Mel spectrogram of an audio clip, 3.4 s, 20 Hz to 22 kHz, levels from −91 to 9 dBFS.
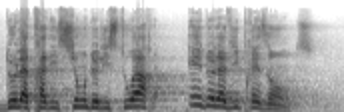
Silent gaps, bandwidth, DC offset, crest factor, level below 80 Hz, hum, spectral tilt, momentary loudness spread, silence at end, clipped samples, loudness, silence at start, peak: none; 16.5 kHz; under 0.1%; 14 dB; -46 dBFS; none; -3.5 dB/octave; 12 LU; 0.35 s; 0.3%; -12 LUFS; 0 s; 0 dBFS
